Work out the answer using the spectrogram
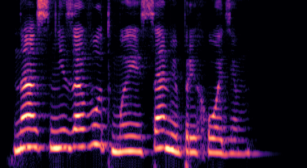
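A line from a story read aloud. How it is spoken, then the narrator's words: Sudden loud declaration. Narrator (Russian): неожиданно громко заявила я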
